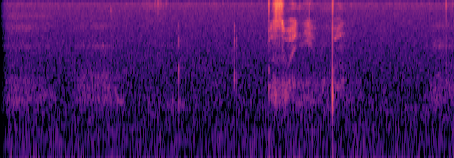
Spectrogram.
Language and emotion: Russian, neutral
